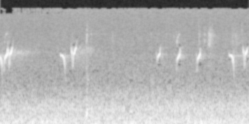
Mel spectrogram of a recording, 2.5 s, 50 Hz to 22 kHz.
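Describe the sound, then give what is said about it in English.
Short, high-pitched chirps from bird number 588, recorded as it calls, repeat in quick bursts, about eight brief tweets scattered across a steady low background hiss, with no one speaking. “Recording now, bird 588.”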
